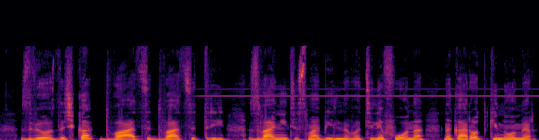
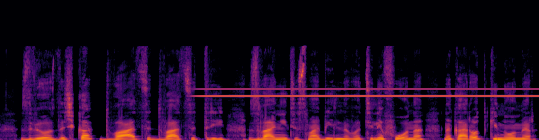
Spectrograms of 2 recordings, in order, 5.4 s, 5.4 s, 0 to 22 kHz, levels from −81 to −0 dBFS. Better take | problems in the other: first | high-pitched whine; loud; from 2 s on; 7 kHz, 5 dB below the speech; faint in the first

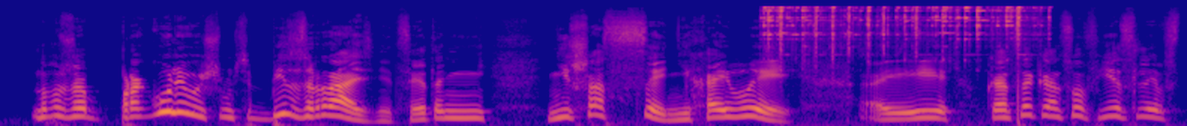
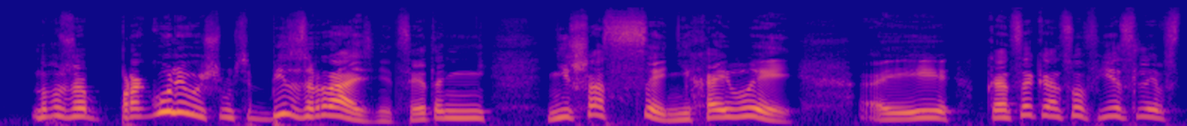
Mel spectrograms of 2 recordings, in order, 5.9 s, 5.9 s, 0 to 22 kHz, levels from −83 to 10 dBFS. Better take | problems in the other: second | jangling keys; loud; from 4 to 5.5 s; peak 5 dB above the speech

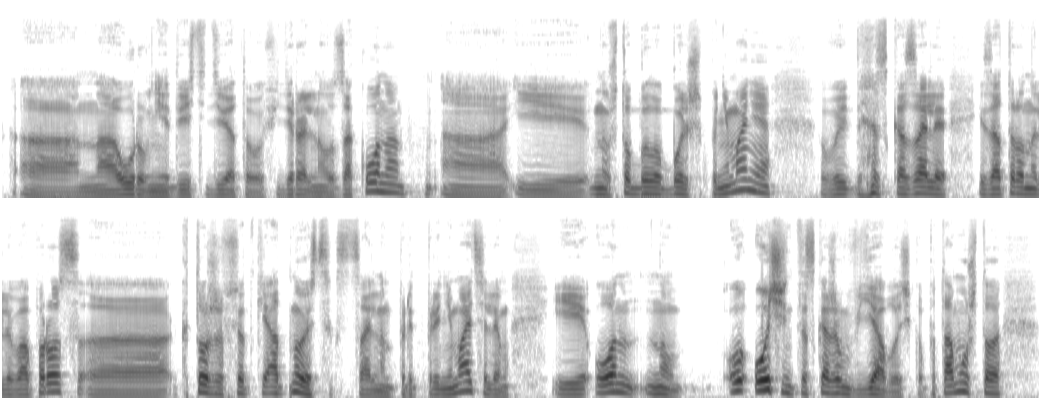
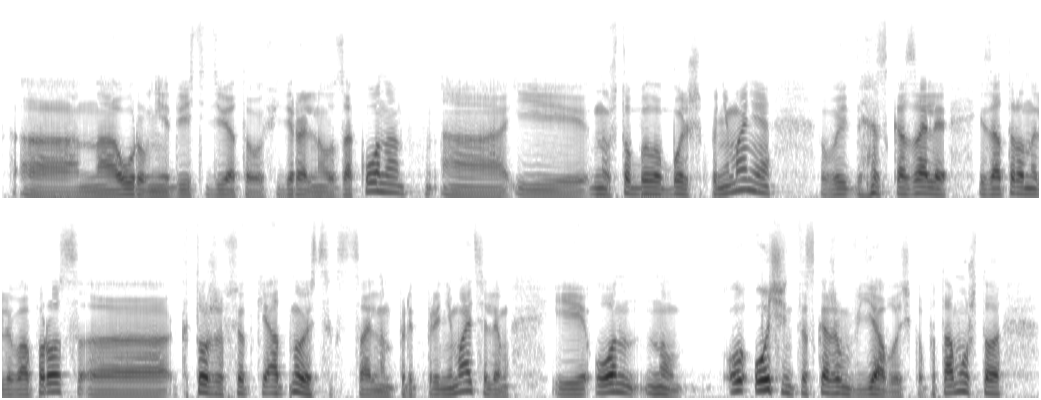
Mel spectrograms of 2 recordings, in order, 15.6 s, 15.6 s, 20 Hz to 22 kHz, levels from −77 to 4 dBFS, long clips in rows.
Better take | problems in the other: first | muffled; very; fading above 2.5 kHz

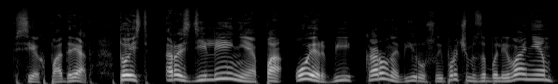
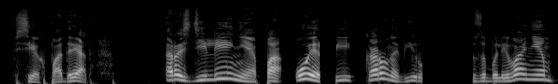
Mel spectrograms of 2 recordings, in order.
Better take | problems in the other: first | audio cutting out; at 1 s, at 3 s and at 4 s for 0.5 s

